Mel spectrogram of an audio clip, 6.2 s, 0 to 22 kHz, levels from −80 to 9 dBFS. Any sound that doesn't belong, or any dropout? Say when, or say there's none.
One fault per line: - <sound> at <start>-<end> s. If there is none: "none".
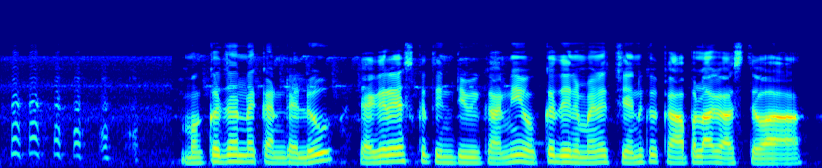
- laugh at 0.1-1.1 s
